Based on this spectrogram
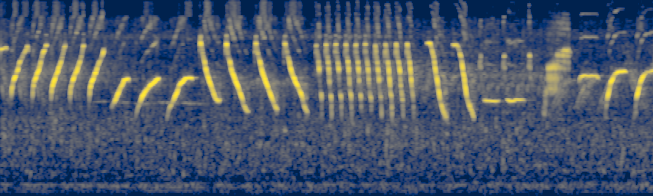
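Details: Atlantic canary song, a short lure track: quick repeated rising and falling sweeps, a very fast burst of stacked notes, then slurred descending notes and level whistles, all high-pitched and loud.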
